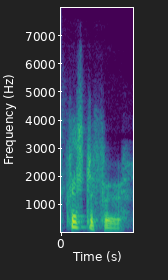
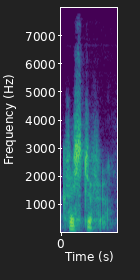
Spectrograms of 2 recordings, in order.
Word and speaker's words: Christoph: when I introduce myself, they think it's Christopher or Chris. And so they stumble on my name to begin with. I always say my name became famous with the movie Frozen. I'm originally from Switzerland, and so that's why, my name is Christoph, not Christopher. So just to put that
